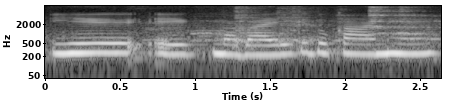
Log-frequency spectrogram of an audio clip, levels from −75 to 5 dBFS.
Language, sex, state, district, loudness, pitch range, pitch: Hindi, male, Madhya Pradesh, Dhar, -12 LUFS, 235-260 Hz, 250 Hz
